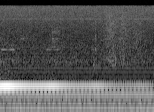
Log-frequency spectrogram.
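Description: Sampled kalimba note, middle C, sustaining as one steady tone and slowly fading. A loop over a short stretch of the sample holds the note in a long release instead of letting it die away.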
